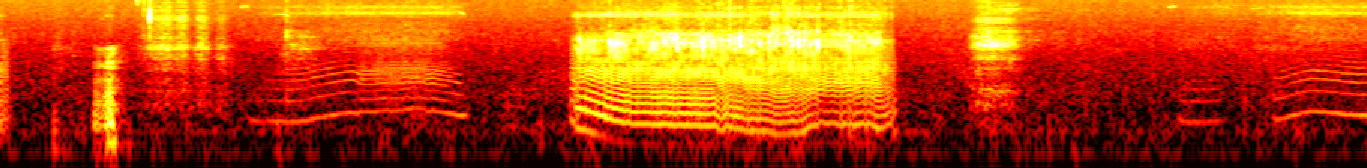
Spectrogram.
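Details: Snoring from Gertie, a one-year-old dog weighing five pounds, worn out from opening presents; soft whistling nasal breaths rise and fall between one long, loud, rasping snore, with a brief snort near the start.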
